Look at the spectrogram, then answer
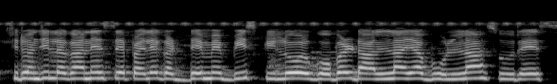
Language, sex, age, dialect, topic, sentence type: Hindi, female, 18-24, Marwari Dhudhari, agriculture, statement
